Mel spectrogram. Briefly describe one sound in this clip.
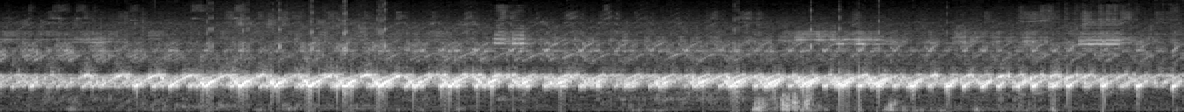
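Ambulance sirens wail rapidly and steadily, up close.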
